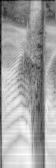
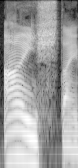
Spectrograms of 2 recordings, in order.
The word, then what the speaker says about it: Einstein: Que aí ele fala Einstein, ele pronuncia o nosso S, né? Mas é Einstein no original, né?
